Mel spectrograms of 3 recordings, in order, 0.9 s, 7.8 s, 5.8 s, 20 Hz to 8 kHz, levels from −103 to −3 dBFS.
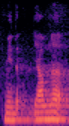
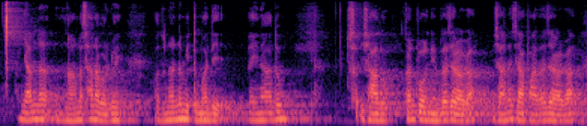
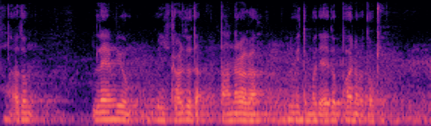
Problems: background sounds at intervals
